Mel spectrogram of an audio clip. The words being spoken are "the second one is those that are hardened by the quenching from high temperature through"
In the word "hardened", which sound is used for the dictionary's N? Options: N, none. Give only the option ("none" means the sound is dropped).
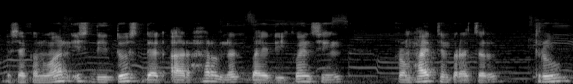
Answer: none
